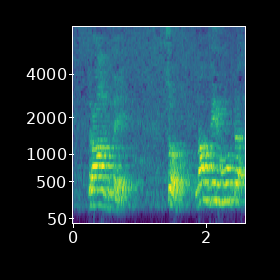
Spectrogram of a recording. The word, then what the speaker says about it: trente: So, here, En, we are pronouncing it as R. Trente.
